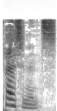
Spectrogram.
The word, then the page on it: pertinence: anglais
